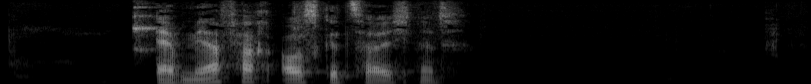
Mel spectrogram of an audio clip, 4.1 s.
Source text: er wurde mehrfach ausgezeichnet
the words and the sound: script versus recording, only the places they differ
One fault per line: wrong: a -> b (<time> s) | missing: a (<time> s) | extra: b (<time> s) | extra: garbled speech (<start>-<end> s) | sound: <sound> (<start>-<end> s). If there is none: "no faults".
missing: wurde (0.9 s)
